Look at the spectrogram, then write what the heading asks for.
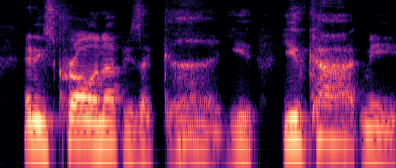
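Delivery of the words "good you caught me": frightening, spooky delivery in a rough, creaky voice. Describing a story page, the speaker voices a crawling character: scary voice. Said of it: "Don't do the voice. It's too scary".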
